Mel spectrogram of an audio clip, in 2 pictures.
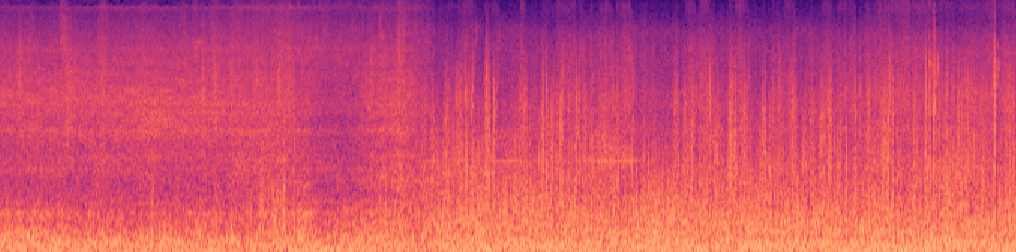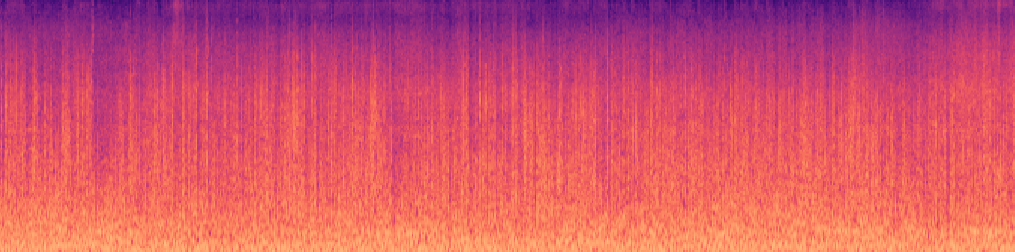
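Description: Wind buffeting the microphone held outside a moving passenger train, over the steady rumble of the coaches running on the track. It gets louder about six seconds in as the train runs faster.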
